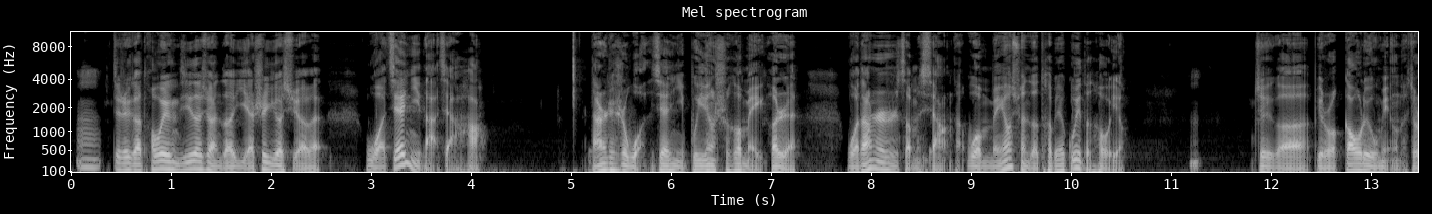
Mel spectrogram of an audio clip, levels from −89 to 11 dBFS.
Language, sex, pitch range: Chinese, male, 95-140 Hz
